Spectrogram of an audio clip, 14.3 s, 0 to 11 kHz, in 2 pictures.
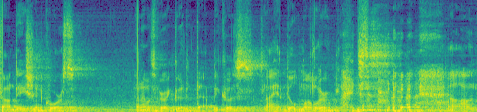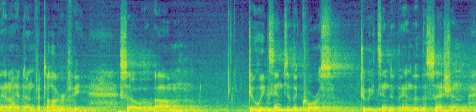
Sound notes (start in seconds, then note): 5.1 laughter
